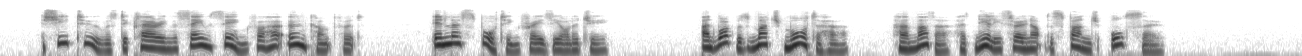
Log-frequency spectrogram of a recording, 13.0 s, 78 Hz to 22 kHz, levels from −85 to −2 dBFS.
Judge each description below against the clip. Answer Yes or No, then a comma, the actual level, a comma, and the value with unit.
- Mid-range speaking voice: Yes, medium, 170 Hz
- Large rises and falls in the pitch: Yes, wide, 8.6 semitones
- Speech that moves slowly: No, average, 145 wpm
